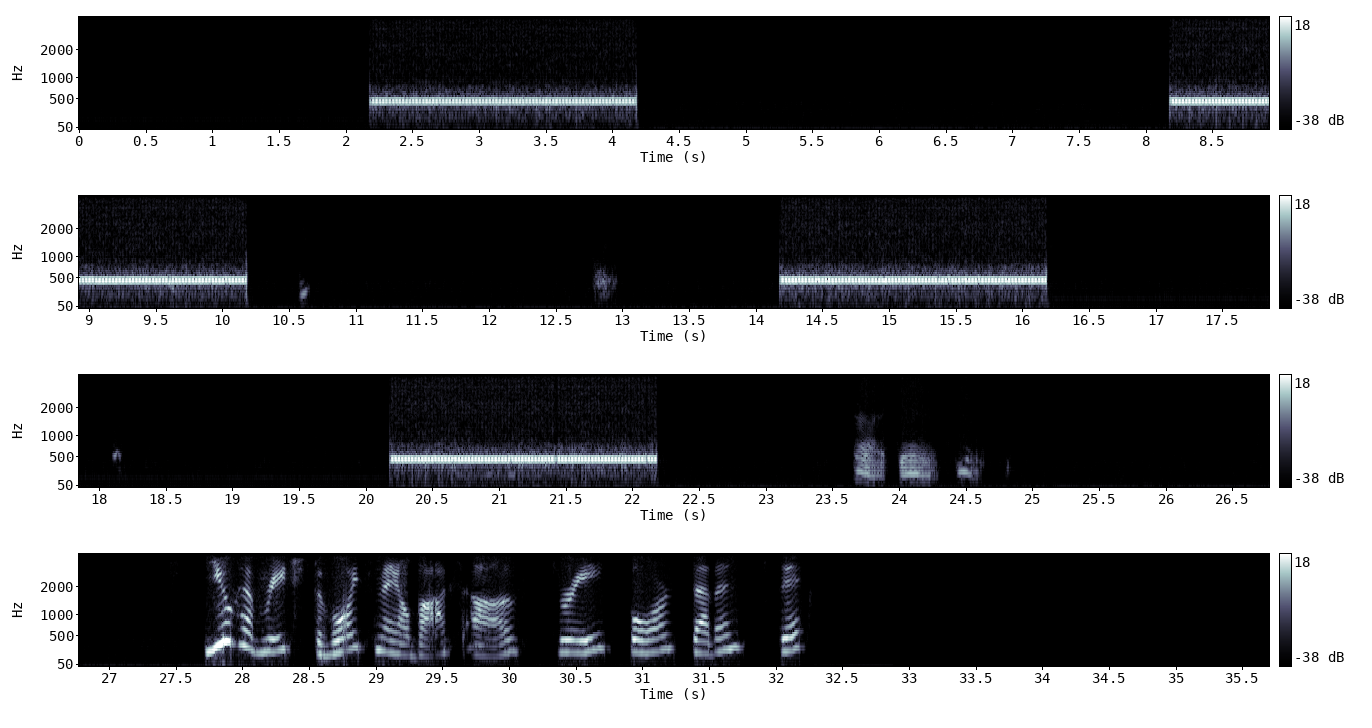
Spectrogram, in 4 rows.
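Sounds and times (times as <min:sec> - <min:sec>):
telephone ringing on the line during a callback: 0:02.2 - 0:04.2, 0:08.2 - 0:10.2, 0:14.2 - 0:16.2, 0:20.2 - 0:22.2
speech: 0:28.0 - 0:32.3.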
